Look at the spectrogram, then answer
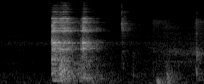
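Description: A lid set onto a stew pot of chicken pot pie stew: one sharp metallic clank, then a few lighter rattles and clinks as it settles, close and clear.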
